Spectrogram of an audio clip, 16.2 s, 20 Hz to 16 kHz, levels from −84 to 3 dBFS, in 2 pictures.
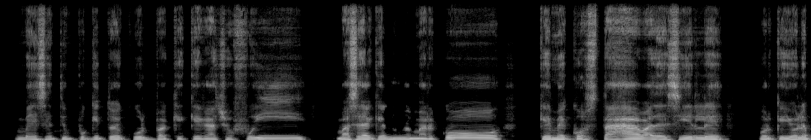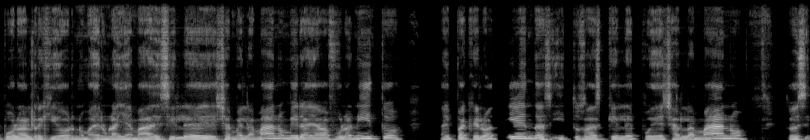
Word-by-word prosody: me 150 -2 -5
sentí 135 -2 -3
un 120 - -7
poquito 130 +1 -6
de 135 -3 -1
culpa 135 -2 -4
que, 105 0 -9
qué 110 - -5
gacho 110 -1 -5
fui 175 - -1 0.3
más 130 0 +2
allá 140 -1 +2
que 135 - -3
él 130 - -2
no 130 - -1
me 130 -2 0
marcó. 175 +9 +1 0.3
Qué 135 0 0
me 140 -1 +2
costaba 145 - +2
decirle 135 +2 +1 0.3
porque 125 -1 -4
yo 130 +1 0
le 140 +1 +1
puedo 145 +2 -2
hablar 145 0 +5
al 145 - +3
regidor 130 +1 -1
no 140 - -1
más 135 -1 -1
era 140 +2 +1
1 150 0 +2
llamada 140 +1 +2
decirle: 155 +4 +4
"Échame 155 -1 -1
la 135 0 -3
mano, 195 +4 +3
mira, 170 -3 +2
allá 145 0 0
va 150 - -1
Fulanito, 175 +5 +1 0.3
ahí 125 +1 -4
para 155 +5 0
que 135 - -1
lo 125 - +2
atiendas", 180 - +2
y 135 +2 -6
tú 140 +3 -8
sabes 145 +1 -1
que 140 -2 -4
le 125 -1 -1
podía 120 +2 -3
echar 130 +2 -2
la 130 0 0
mano. 190 +4 +4 0.3
Entonces 140 +3 -1
140 Hz, 205 wpm, -24 LUFS, 130-160 Hz, 0.3 s, hablar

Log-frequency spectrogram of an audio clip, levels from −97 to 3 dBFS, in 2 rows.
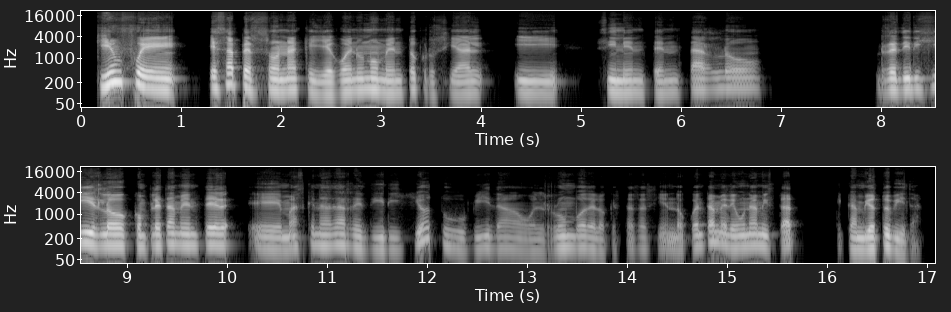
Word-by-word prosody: ¿Quién 200 +7 +9
fue 135 - +7 0.2
esa 145 +5 +4
persona 130 -2 +3
que 120 -3 -5
llegó 105 +3 0
en 125 - -1
un 130 - 0
momento 120 -1 -1
crucial? 105 -1 -6 0.3
y 110 - -5 0.3
sin 115 -2 -2
intentarlo 110 - -7 1.2
Redirigirlo 130 +1 +2
completamente, 135 +1 -2
eh, 110 -1 -8
más 110 +1 -9
que 135 - -14
nada 135 +1 -7
redirigió 105 - -11
tu 115 - -18
vida, 110 0 -15
o 95 -1 -18
el 95 -1 -19
rumbo 115 +3 -9
de 110 -2 -9
lo 95 -3 -17
que - - -32
estás - - -24
haciendo, 110 0 -16
cuéntame 115 - -6
de 120 - -6
una 125 +2 -4
amistad 130 -1 -6 0.4
que - - -32
cambió 105 +1 -1
tu 130 -2 -2
vida. 95 -6 -11
120 Hz, 135 wpm, -21 LUFS, 110-130 Hz, 1.2 s, Quién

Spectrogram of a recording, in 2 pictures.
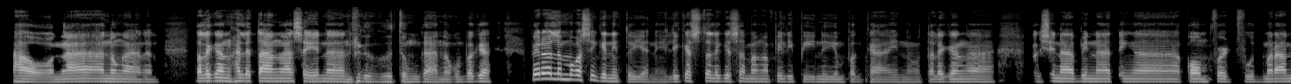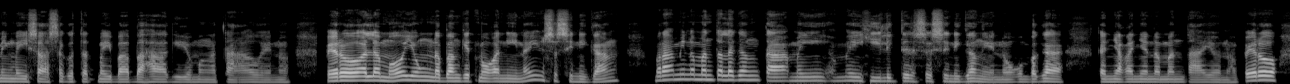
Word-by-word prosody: Ah, 135 -2 +6
oo, 110 -1 -1
na-ano 135 +1 +3
nga 125 -2 +1
lang, 110 -1 -7 0.3
talagang 155 0 +5
halata 150 -1 +5
nga 145 0 +4
sa'yo 140 -2 +6
na 135 -1 +2
nagugutom 125 -1 -5
ka 120 -3 +1
ano, 110 +1 -7
kumbaga. 135 +3 0 0.4
Pero 260 +2 +6
alam 250 -2 +4
mo 225 - 0
kasi 210 -1 +3
ganito 145 -3 -1
'yan, 115 -3 -6
eh, 110 - -13
likas 135 +3 +1
talaga 145 -3 0
sa 150 +2 +1
mga 130 -1 -4
Pilipino 125 -2 -7
yung 120 -1 -8
pagkain 115 -1 -7
'no. 105 0 -13
Talagang, 125 0 -1
ah, 120 -1 -3 0.4
'pag - - -7
sinabi 140 -1 +2
nating, 135 0 -3
ah, 130 -1 -2
comfort 130 -1 -2
food, 125 -2 -10
maraming 135 +1 0
maisasagot 130 0 -1
at 125 - -5
maibabahagi 120 -1 -3
yung 110 - -12
mga 110 -1 -11
tao, 110 0 -8
eh, 110 - -10
'no. 110 0 -14 0.3
Pero 185 +3 +7
alam 185 -2 +5
mo, 180 +5 +3
yung 190 -4 0
nabanggit 150 -1 +1
mo 145 -2 -2
kanina, 140 +4 -2
yung 205 -3 -2
sa - - +5
sinigang, 130 +4 +1 0.3
marami 210 +5 +1
naman 225 -2 -2
talagang 210 -1 0
ta 165 -1 +3
may 170 0 -7
may 170 0 -6
hilig 155 -3 -4
din 150 -3 -3
sa 150 +3 +1
sinigang, 140 0 +1
eh, 110 - -6
'no, 110 0 -8
kumbaga 125 +1 0 0.4
kanya-kanya 125 0 -2
naman 120 0 -6
tayo 110 0 -6
'no. 105 0 -13
Pero 195 +3 +4
135 Hz, 170 wpm, -24 LUFS, 120-155 Hz, 0.4 s, Pero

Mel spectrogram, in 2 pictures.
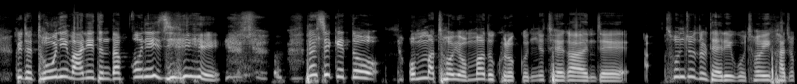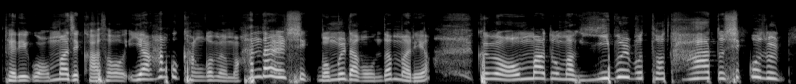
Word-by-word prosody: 그죠. 310 -4 +2
돈이 330 +7 +3
많이 275 +2 +4
든다 270 -1 +1
뿐이지. 340 - +2 0.6
어 - - -3
솔직히 445 -5 +3
또 300 -5 +3 0.3
엄마 270 +3 +1
저희 240 -2 +2
엄마도 225 +3 +1
그렇거든요. 185 0 -3
제가 190 -2 +2
인제 165 -1 0 0.2
아 - - -9 0.2
손주들 350 -6 -2
데리고 195 -3 +1
저희 205 +1 +1
가족 185 +1 -2
데리고 180 -1 -1
엄마 220 +9 +1
집 215 -2 0
가서 175 +1 -2
이왕 235 +2 +2
한국 345 0 -3
간 195 -7 -5
거면 180 -4 -5
막 150 - -8
1 - - -1
달씩 335 - +2
머물다가 205 0 0
온단 175 +9 -4
말이에요. 175 -3 -2 0.5
그러면 255 -2 0
엄마도 260 +5 +1
막 235 -2 0
이불부터 275 +5 -1
다 270 +4 +1
또 275 - -2
식구들 285 -4 -1
245 Hz, 330 characters per minute, -17 LUFS, 195-285 Hz, 0.6 s, 많이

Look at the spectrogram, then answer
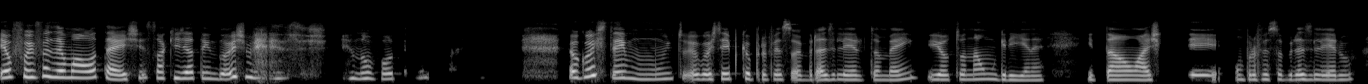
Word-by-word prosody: Eu 320 +3 +7
fui 335 -2 +4
fazer 345 -3 +5
uma 315 -1 +4
aula 305 +3 +5
teste 235 - +3
só 290 - -1
que 295 0 0
já 280 0 +5
tem 275 -2 -5
2 250 +9 +3
meses 315 - -3
e 280 - -11
não 275 0 -2
voltei 250 +1 -5 1.4
mais. - - -9
Eu 305 0 +4
gostei 345 -5 +4
muito, 250 -1 -6
eu 230 - 0
gostei 240 +2 +2
porque 255 - -3
o - - +3
professor 225 0 -4
é - - -2
brasileiro, 215 0 -1
também, 210 +8 -4
e - - -5
eu 220 -1 +4
estou 230 +1 -5
na 230 +1 -3
Hungria 220 -5 -3
né. 200 +1 -7 0.4
Então 210 0 +1
acho 205 +1 0 0.3
que, 435 -1 +1 0.2
um 225 - -7
professor 225 +1 -4
brasileiro, 220 0 -1
235 Hz, 170 wpm, -24 LUFS, 220-290 Hz, 1.4 s, Eu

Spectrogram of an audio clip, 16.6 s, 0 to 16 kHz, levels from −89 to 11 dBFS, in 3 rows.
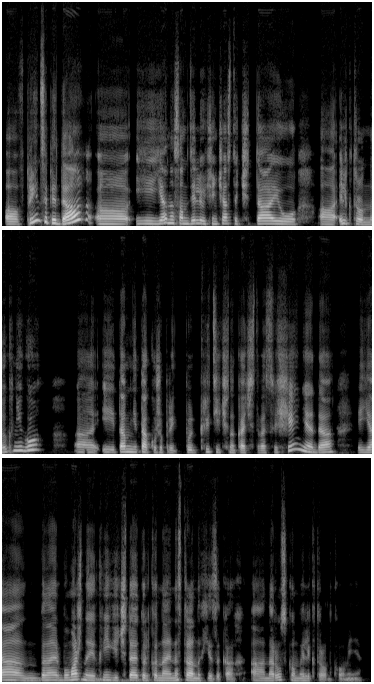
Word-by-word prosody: А, 175 -1 +3
в 175 0 -23
принципе, 325 - +4
да, 235 - +10 0.3
э. 185 -1 +2
И 200 - -9
я, 205 +3 +1
на 245 -1 +1
самом 210 -3 0
деле, 220 +2 +1
очень 195 -1 -5
часто 215 -2 -1
читаю, 195 -3 +2 0.3
а, 165 -1 -1
электронную 170 -6 -1
книгу, 290 +6 0 0.5
э, 170 -2 -4
и 180 -1 -7
там 195 +3 +3
не 185 - -4
так 180 -2 +1
уже 165 0 -6
при 155 -1 -11
п 170 -1 -5
критично 180 -4 -7
качество 150 -1 -2
освещения, 215 - -2
да. 175 +3 0 0.3
Я, 175 +2 0
да, 155 +2 -4
наверно, 175 -1 -1
бумажные 175 -2 +1
книги 180 -3 -7
читаю 165 +2 +2
только 170 0 -3
на 160 -1 -1
иностранных 155 -4 0
языках, 150 -3 -8
а 150 - -6
на 150 0 -3
русском 170 -4 -6
электронка 145 -1 -11
у - - -10
меня. - - -15
180 Hz, 160 wpm, -22 LUFS, 165-200 Hz, 0.5 s, да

